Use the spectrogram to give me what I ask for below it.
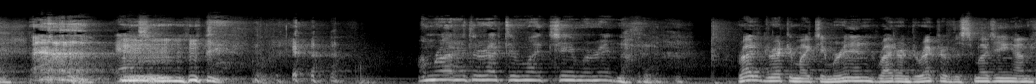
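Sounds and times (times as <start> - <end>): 
person clearing throat in rough gravelly bursts: 0.0 - 2.8
speech: 0.7 - 3.5, 4.2 - 10.3
laughter: 1.2 - 3.7, 6.0 - 7.0.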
